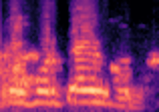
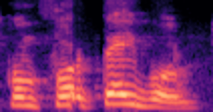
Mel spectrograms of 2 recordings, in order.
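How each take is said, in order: First: The ending is reduced and not said like 'table'. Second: The ending is said fully, like the word 'table'. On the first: The speaker calls it right. "pero yo digo comfortable" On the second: The speaker calls it wrong. "ellos le dicen comfortable, porque table como table"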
